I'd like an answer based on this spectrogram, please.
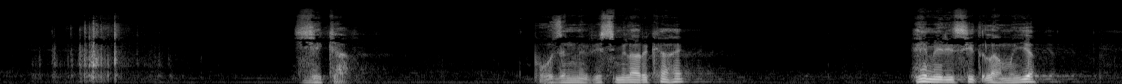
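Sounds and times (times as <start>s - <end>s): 
piece of paper found in food being unfolded: 0.3s - 2.0s
speech: 3.1s - 3.6s, 5.4s - 7.0s, 9.2s - 10.6s.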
